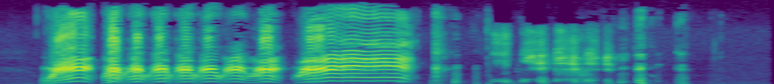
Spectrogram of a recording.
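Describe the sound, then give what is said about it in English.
A voice imitates a cartoon duck: a rapid run of nasal, squawking quack-like syllables ending in one longer drawn-out squawk, loud and alone, followed by a few seconds of ordinary talk. “Do your Donald Duck.”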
